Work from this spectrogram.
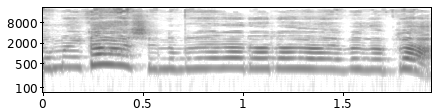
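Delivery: very high, loud, bubbly, gushing voice.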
